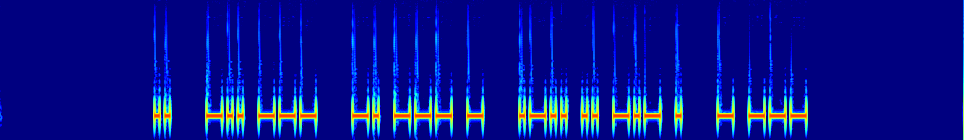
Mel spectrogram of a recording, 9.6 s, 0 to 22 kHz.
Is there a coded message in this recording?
Yes: Morse code from 1.5 to 8.1 s, heard as a keyed tone, about 23 wpm, 700 Hz. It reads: I DO NOT LIKE TO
